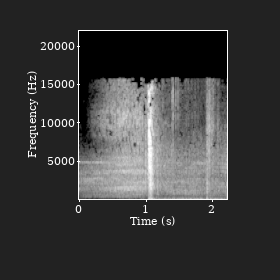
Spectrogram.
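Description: A single loud gunshot cracks.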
